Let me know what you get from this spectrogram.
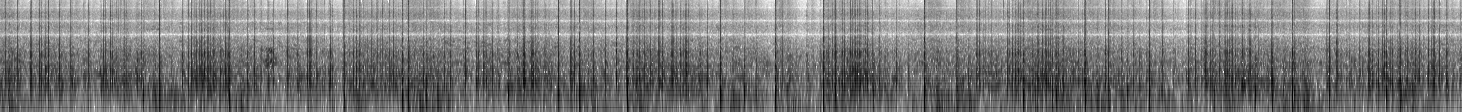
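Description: Fireworks display: aerial shells bursting, with a constant run of sharp bangs and crackling, many close together, that never stops.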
